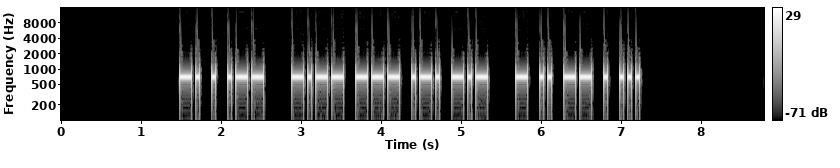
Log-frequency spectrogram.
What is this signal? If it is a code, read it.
Morse code, heard as a keyed tone, about 24 wpm, 700 Hz. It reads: NEW YORK TIMES
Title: Speed-Racing - Sets of 3 Words 20wpm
